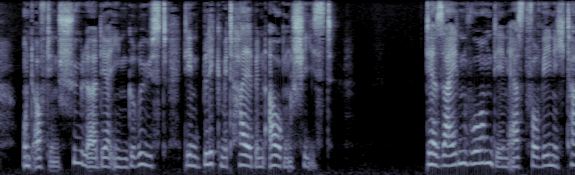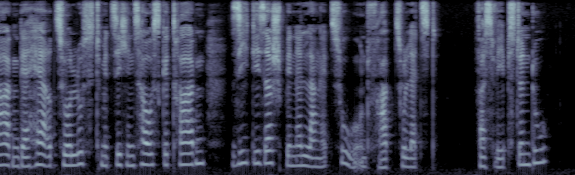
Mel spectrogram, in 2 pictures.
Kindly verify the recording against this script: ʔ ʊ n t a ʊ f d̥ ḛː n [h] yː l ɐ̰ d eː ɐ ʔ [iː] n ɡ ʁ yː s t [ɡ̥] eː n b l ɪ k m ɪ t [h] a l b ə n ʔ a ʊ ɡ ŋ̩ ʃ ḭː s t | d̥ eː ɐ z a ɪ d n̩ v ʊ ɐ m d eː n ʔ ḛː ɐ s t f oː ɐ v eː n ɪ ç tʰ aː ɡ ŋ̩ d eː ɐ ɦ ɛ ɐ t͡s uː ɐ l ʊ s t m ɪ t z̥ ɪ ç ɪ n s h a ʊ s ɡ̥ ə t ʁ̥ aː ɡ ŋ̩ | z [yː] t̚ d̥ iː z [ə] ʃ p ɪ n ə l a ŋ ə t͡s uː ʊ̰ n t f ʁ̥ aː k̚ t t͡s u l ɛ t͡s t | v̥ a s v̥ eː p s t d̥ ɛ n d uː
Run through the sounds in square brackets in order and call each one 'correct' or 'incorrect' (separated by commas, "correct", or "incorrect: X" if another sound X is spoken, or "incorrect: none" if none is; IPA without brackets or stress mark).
incorrect: ʃ, correct, incorrect: d̥, correct, incorrect: iː, incorrect: ɐ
